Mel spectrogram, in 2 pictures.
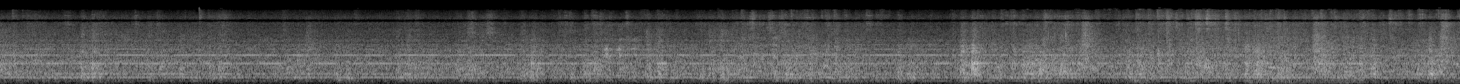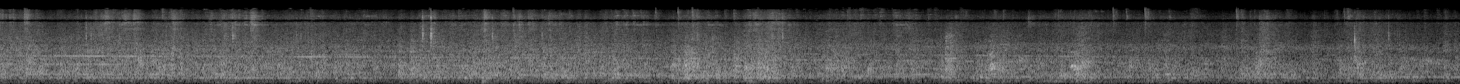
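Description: A train rolls along the track with a steady rumble and hum.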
